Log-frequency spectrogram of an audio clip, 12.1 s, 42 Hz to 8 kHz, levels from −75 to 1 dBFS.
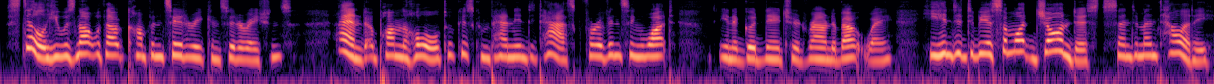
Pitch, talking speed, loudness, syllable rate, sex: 230 Hz, 165 wpm, -18 LUFS, 5.7 syllables/s, male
